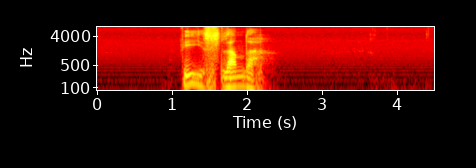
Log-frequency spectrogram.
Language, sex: Swedish, male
